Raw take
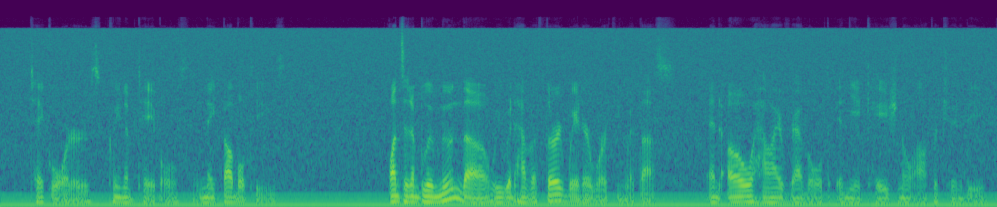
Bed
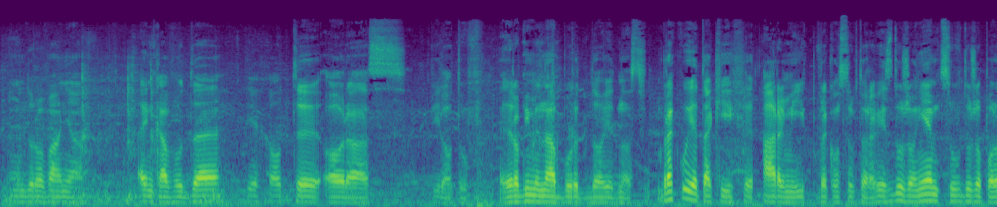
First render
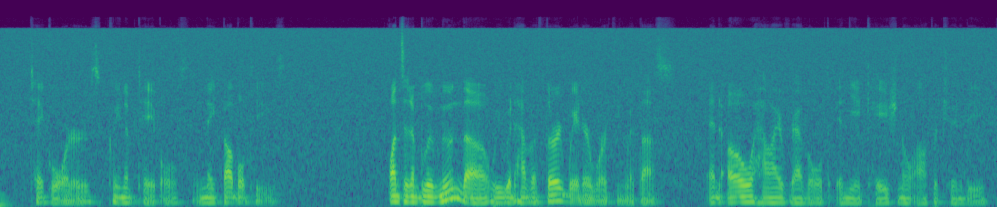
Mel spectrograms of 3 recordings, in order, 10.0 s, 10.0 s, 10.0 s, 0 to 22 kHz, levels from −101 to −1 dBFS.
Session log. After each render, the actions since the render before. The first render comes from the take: notches 50/100/150/200/250 Hz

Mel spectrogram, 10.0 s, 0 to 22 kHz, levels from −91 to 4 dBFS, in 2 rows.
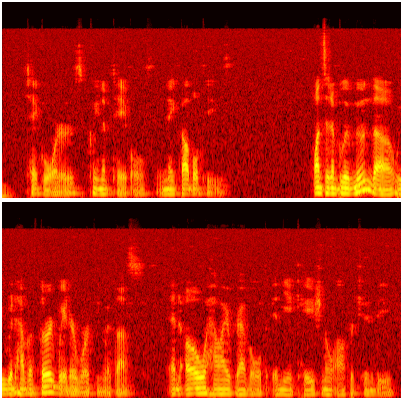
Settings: noise print and reduce 10 dB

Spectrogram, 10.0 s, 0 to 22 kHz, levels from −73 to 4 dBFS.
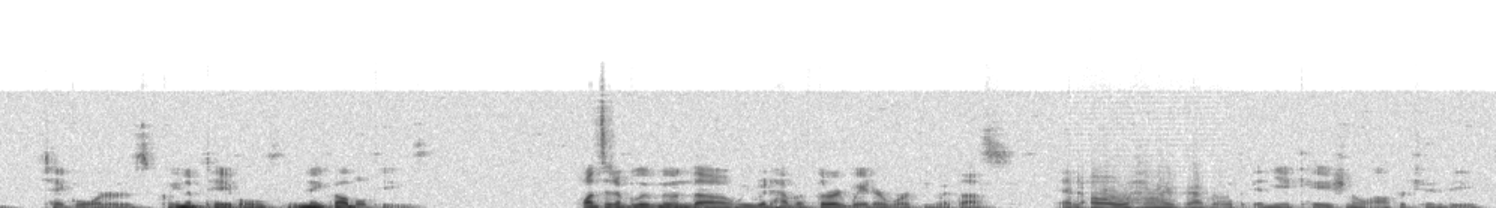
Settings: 1.18–2.38 bell 200 Hz +13.5 dB 2.2 oct; 7.12–8.2 minimum comb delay 1.8 ms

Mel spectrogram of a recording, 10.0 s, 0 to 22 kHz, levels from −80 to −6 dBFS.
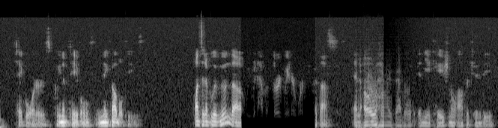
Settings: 4.82–6.31 ladder high-pass 1300 Hz, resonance 30%; 7.68–8.75 fade in, from -16.5 dB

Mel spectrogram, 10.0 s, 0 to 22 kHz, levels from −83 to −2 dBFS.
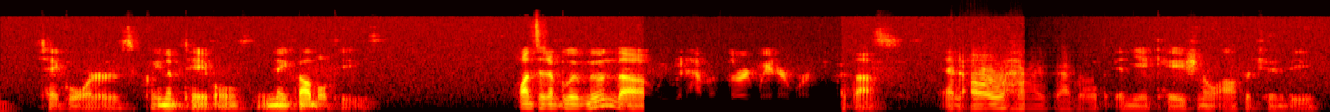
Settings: HPF 1300 Hz 6 dB/oct; dynamic EQ 1700 Hz, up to +8 dB, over -49 dBFS, Q 1.3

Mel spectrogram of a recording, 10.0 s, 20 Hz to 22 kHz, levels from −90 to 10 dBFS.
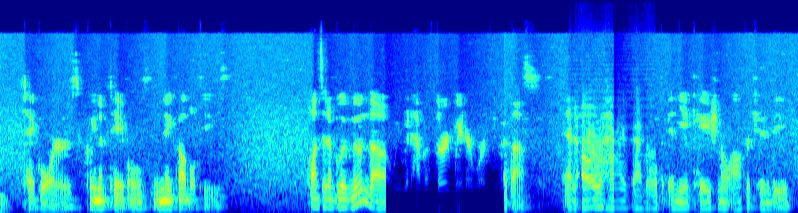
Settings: three-band squash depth 70%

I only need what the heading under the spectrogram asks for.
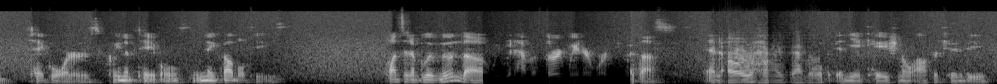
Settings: gain +9.5 dB; limiter -2 dBFS, peak gain reduction 3 dB

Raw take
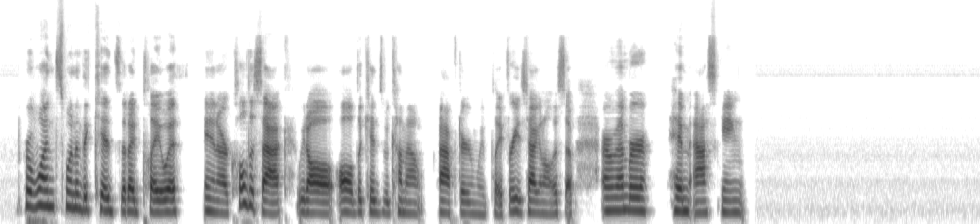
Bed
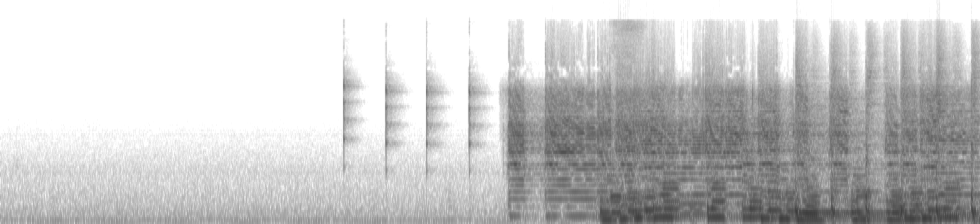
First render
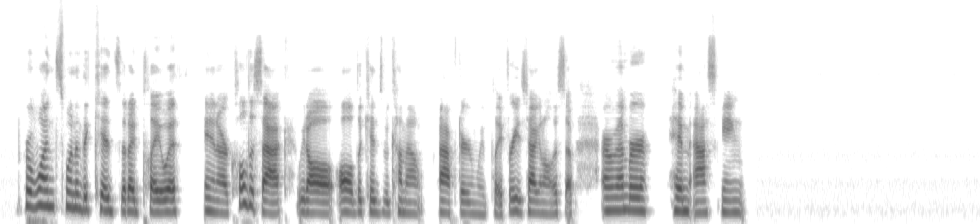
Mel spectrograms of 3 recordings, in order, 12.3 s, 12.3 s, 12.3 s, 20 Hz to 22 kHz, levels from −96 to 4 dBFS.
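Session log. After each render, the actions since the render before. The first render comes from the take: gain -11.5 dB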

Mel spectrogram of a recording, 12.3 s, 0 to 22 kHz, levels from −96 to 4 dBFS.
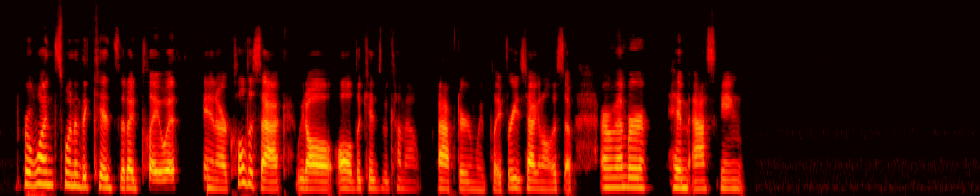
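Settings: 1.77–2.6 HPF 420 Hz 24 dB/oct; 4.52–5.35 fade out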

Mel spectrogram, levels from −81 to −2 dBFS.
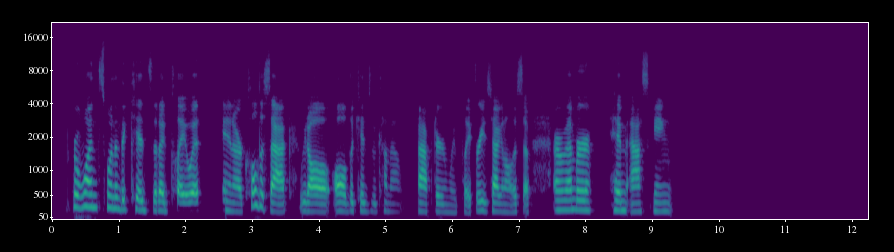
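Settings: bell 76 Hz -13.5 dB 2.5 oct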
